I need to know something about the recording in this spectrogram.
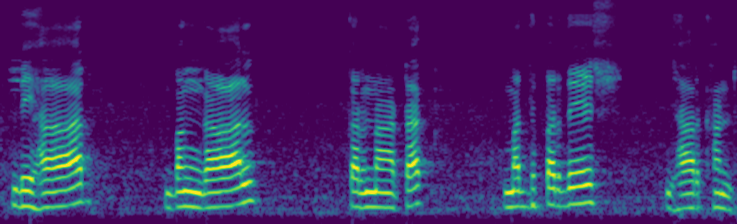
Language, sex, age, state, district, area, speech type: Urdu, male, 30-45, Delhi, South Delhi, urban, spontaneous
